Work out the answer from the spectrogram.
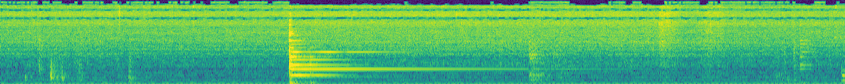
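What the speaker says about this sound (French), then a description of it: "je vais commencer par les lardons" Bacon lardons dropped into a hot pot for tartiflette give a sudden loud sizzle that flares, then settles into a steady frying hiss over a low, constant cooker hum.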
